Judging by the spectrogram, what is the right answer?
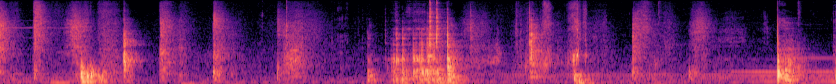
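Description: Kitchenware being handled and set down on a wooden table: a string of separate knocks and clatters, roughly one every half second to a second.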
